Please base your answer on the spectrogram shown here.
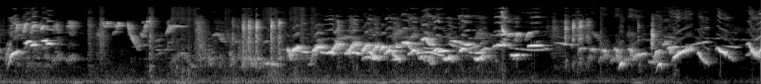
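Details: White-rumped shama mating call to stimulate mating, opening with scratchy notes, then a long rapid cascade of warbled, slurred whistles that tumble on almost without pause.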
